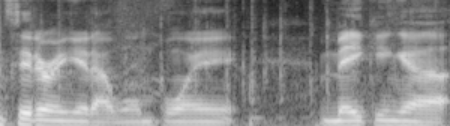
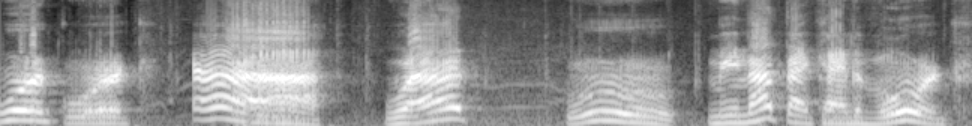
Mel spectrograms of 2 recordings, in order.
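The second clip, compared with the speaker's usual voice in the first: very loud, pitched-up put-on creature voice; 8 semitones higher, 11 dB louder than usual. Recalling how the peons in a game quest sounded, peon creature voice. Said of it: "the peons sounded a little something like this".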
